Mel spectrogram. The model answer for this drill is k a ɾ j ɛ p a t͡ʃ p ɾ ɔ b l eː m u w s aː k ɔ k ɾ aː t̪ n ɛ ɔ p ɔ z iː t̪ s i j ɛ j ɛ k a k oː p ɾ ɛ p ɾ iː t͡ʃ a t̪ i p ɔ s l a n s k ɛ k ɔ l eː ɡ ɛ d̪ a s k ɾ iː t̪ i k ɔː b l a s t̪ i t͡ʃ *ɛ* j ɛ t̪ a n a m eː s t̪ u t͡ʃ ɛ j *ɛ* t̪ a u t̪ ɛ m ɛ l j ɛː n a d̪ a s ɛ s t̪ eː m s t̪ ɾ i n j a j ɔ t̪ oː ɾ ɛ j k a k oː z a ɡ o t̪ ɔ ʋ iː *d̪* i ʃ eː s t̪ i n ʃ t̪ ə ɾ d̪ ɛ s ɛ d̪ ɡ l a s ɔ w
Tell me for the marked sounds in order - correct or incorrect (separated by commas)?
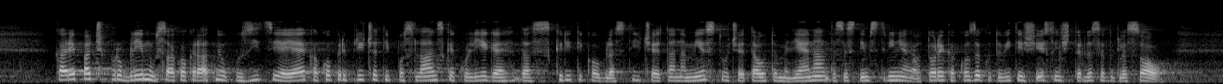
correct, correct, incorrect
